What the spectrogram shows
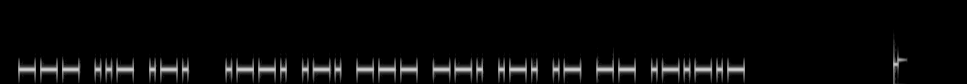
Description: Morse code, heard as a keyed tone, about 22 wpm, 700 Hz. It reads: OUR PROGRAM.
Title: Sentences from Top 1000 Words - Review Part 5 - 22wpm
